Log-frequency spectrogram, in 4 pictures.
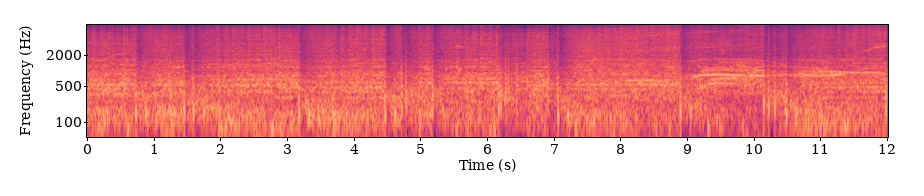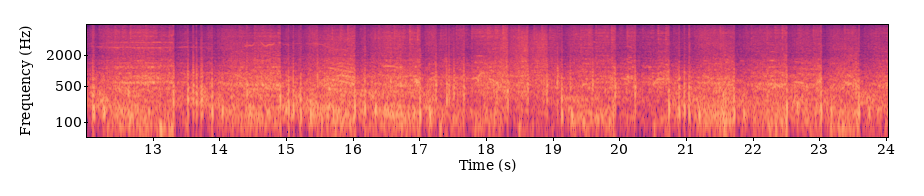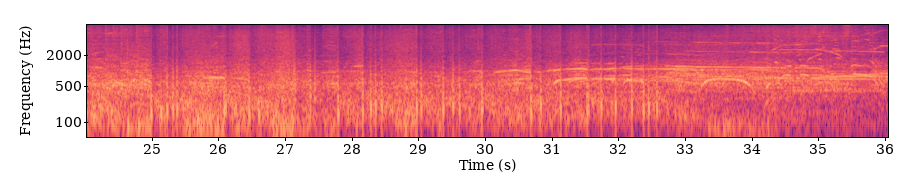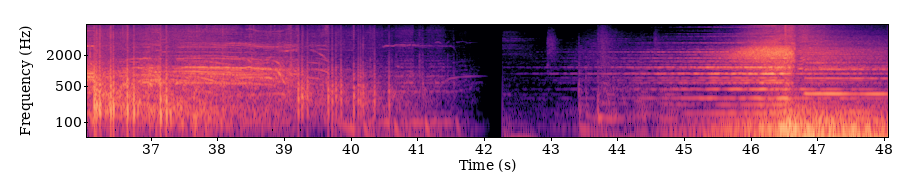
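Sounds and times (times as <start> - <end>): fireworks bursting: 0.0 - 41.7.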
